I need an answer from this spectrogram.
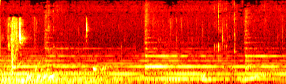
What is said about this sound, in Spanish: En la quietud sepulcral del baño, imagina escuchar el imperceptible crepitar de los cuerpos fermentando y el ácido hervor de la viscosa sustancia que inunda la tina.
